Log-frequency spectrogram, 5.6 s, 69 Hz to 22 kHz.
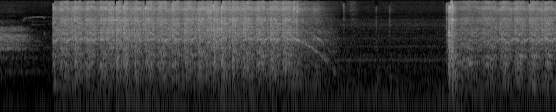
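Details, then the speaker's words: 2000 Chevy Tahoe Limited, Vortec 350, sat under 12 inches of snow; starter cranks steadily but never catches, then it fires once after the key is released; crank-no-start from a crossfiring distributor cap. "it doesn't want to start it's been sitting it had 12 inches of snow on it it's doing something just really bizarre"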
